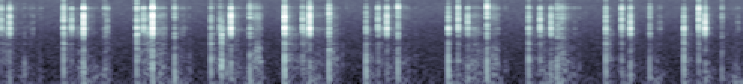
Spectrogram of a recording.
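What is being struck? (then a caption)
Hard plastic cap of a shaving cream can. Long red-painted nails tap and scratch a hollow blue hard plastic cap, held upside down, on a Nivea Men shaving cream can, right next to wrapped microphone ears. The result is a quick, irregular run of dry, bright clicks and scratchy taps with almost no ring after each one.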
